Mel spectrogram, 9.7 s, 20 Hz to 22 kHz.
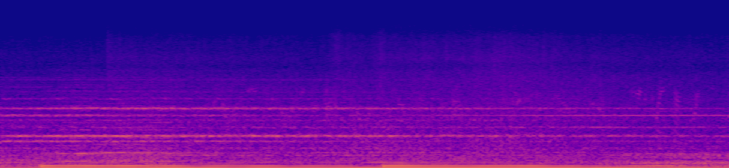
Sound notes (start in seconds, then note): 1.3 water sploshing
